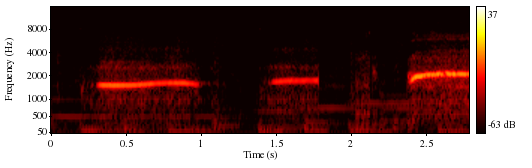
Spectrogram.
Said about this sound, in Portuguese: Assobia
